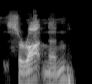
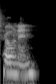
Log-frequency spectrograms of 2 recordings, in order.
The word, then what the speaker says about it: serotonin: It also drops serotonin. I hope I'm saying that right. – I think it's serotonin. – Serotonin, you're right. Yeah.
